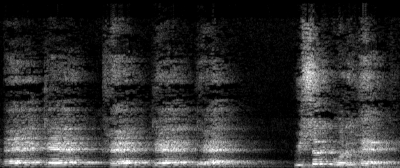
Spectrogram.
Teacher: इनका उच्चारण स्थान होता है दोस्तों कंठ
